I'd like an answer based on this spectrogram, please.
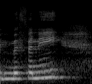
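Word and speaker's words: Myfanwy: called Matheny Matheny um I think it rhymes with Tiffany so it should be Matheny and she wakes up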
